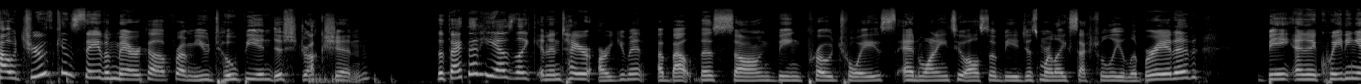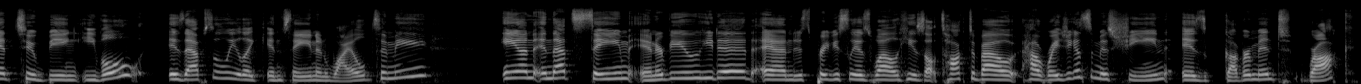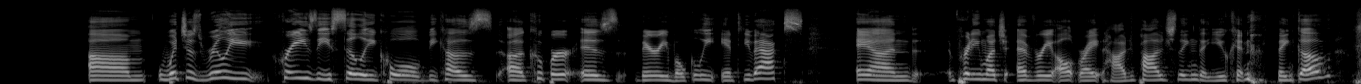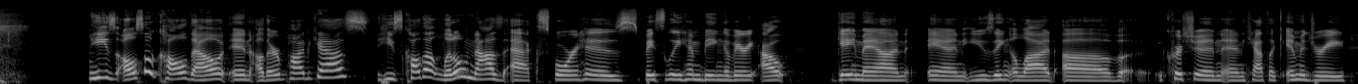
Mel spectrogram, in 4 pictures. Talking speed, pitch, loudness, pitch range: 145 wpm, 220 Hz, -30 LUFS, 195-260 Hz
